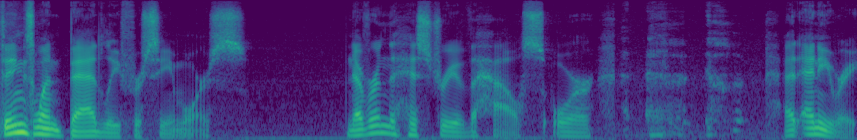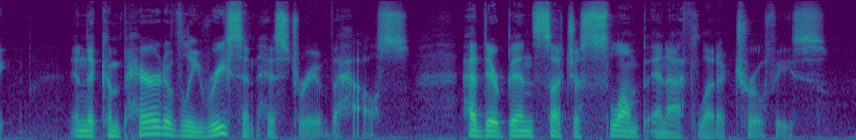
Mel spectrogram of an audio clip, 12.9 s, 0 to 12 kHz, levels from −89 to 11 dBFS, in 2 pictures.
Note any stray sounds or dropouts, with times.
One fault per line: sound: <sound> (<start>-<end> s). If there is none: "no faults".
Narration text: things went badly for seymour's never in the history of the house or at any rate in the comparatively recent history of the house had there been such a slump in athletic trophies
sound: throat clearing (4.6-5.6 s)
